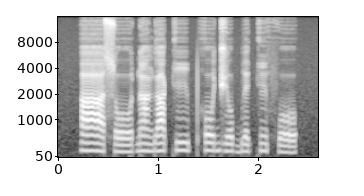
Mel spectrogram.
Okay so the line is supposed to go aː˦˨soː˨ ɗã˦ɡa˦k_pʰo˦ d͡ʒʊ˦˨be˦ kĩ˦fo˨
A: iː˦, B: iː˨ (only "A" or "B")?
A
